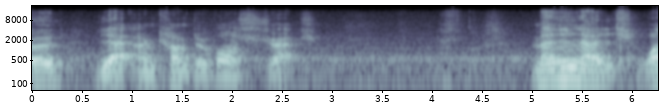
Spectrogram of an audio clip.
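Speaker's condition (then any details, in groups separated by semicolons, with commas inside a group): Cerebral palsy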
